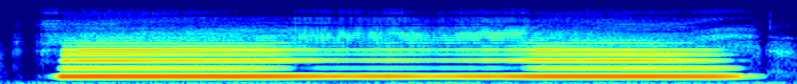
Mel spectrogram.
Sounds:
Music, Musical instrument, Wind instrument

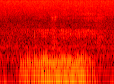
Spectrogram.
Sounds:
Animal, Dog, Domestic animals

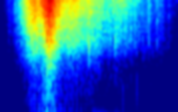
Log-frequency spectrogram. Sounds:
Glass

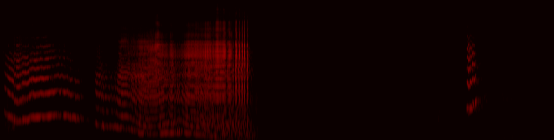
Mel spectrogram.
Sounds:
home sounds, Door

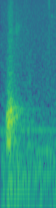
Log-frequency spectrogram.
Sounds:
swish

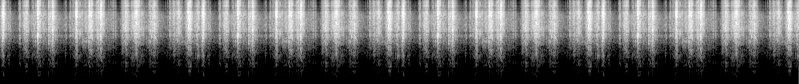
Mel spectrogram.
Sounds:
Musical instrument, Rattle (instrument), Music, Percussion

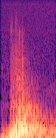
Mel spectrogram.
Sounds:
swish

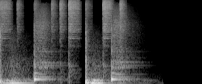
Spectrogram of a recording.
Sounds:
Music, Drum kit, Musical instrument, Percussion

